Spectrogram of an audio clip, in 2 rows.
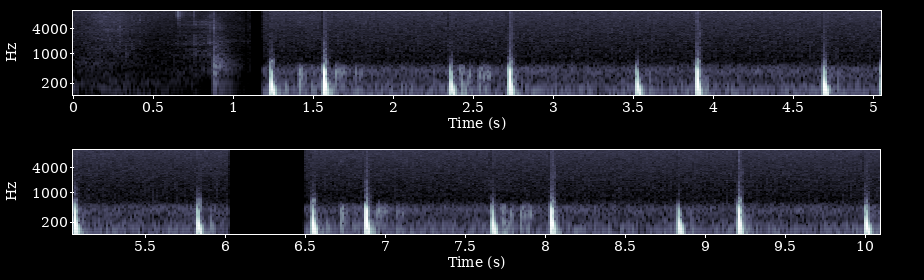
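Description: Fingers tapping on the back of a hand that holds a microphone against its palm, mimicking a normal heart's S1 and S2. The result is paired low 'lub-dub' thumps, about one pair a second, with a short break near the middle.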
